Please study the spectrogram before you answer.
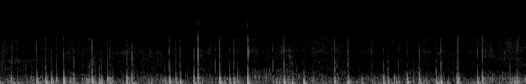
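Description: Long polished fingernails tap and scratch a flat blue plastic bubble wrap envelope. Quick, irregular soft taps land with dull, low thuds, mixed with light crackly scratching. Each tap dies away almost at once, with no ring.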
